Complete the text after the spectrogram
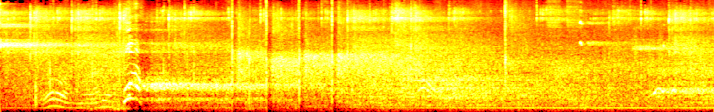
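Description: Footsteps tread on a hard floor in a large echoing hall.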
